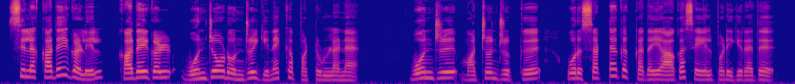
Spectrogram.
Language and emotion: Tamil, neutral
